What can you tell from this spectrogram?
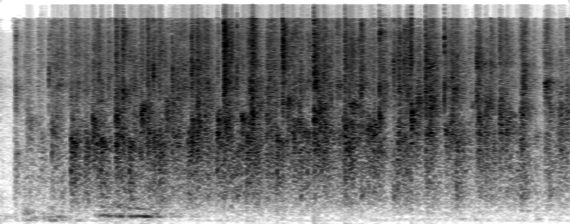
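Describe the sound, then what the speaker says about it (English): A forum audience gives a sustained round of applause, dense clapping that rises quickly after a soft start and holds steady and fairly loud throughout. "Please join me in giving them a round of applause."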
